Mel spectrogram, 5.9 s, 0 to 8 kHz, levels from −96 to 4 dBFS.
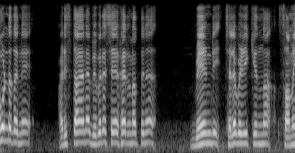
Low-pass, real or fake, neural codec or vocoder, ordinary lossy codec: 7.2 kHz; real; none; none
